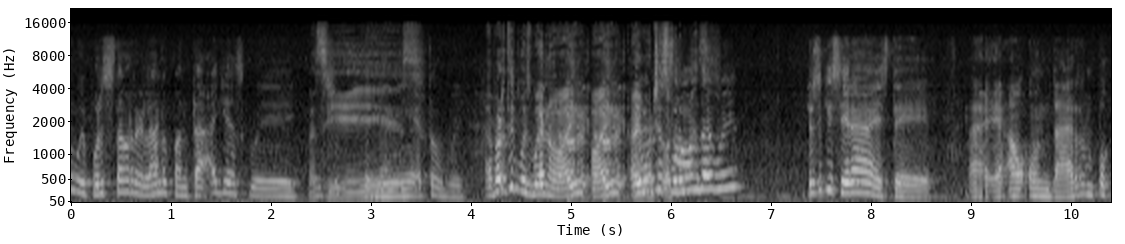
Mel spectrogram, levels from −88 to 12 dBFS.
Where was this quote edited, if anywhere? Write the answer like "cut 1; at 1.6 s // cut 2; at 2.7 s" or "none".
cut 1; at 2.3 s // cut 2; at 5.2 s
